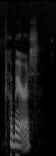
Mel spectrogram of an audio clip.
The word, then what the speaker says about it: Cabarrus: And it is, in fact, pronounced Cabarrus.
